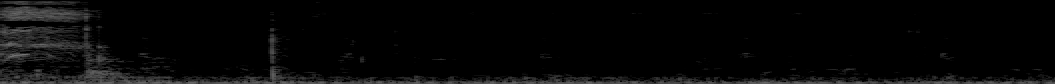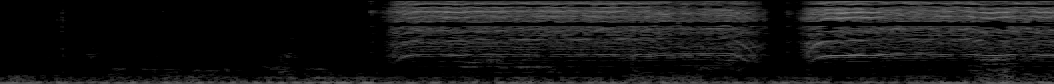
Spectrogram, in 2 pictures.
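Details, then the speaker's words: Canine dental polishing: quiet handling noise, then high buzzing motor whine with a brief pause from a prophy polisher's rotating cup on a dog's teeth, cup refilled with polish about every tooth. "I want to refill the cup on this polisher about every tooth or so"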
